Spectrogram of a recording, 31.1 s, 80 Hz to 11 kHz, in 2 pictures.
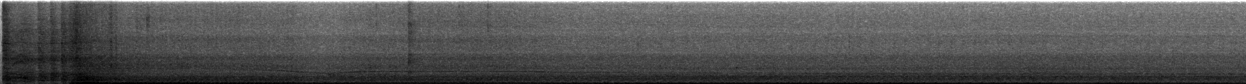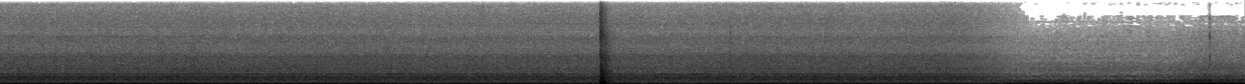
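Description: Chevrolet C6 Corvette's V8 starting and settling into a steady idle, its speed stepping down a few seconds after it catches. A single sharp click about two-thirds of the way through.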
